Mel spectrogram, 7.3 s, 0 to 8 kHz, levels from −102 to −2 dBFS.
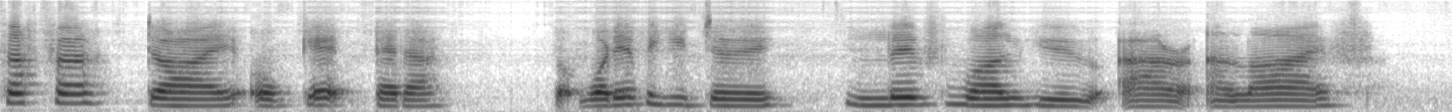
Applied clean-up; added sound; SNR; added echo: neural separator model SepFormer DNS4.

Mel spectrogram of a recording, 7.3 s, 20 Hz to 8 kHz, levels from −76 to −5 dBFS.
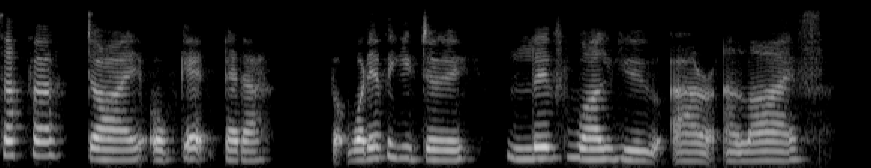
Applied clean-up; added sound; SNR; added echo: neural mask model Resemble Enhance denoiser.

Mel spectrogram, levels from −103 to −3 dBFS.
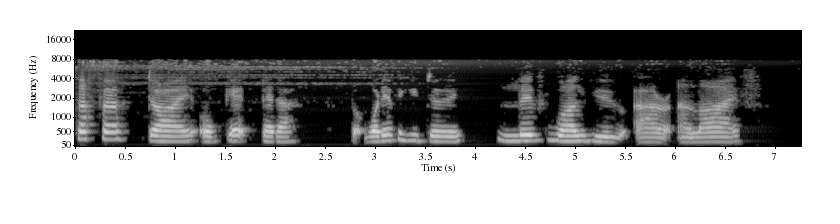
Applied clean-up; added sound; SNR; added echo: classical method spectral subtraction.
